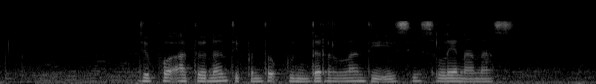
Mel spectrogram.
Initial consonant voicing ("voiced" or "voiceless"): voiced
